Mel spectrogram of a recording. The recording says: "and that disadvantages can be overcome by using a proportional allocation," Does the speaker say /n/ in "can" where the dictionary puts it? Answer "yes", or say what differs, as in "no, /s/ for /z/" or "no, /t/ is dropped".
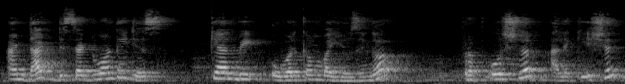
yes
